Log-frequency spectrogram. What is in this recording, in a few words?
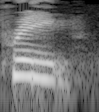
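"preamp", English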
